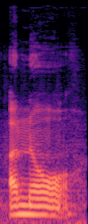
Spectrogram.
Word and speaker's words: Оно: Thus, we have the personal pronouns Он (he) and Оно (it). In the latter pronoun, the stress shifts from the first syllable to the second, so the first vowel is pronounced ɐ while the second is pronounced oh.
